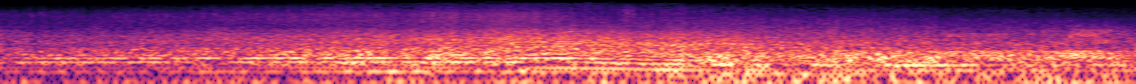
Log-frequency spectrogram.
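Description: A Spitfire's piston engine roars steadily through a takeoff run in the DCS flight simulator, a loud, continuous broadband drone that swells slightly partway through and holds without a break.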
